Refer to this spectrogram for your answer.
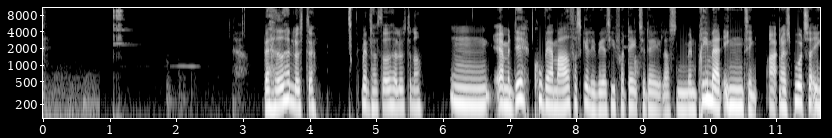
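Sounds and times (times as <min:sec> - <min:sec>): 
glasses clinking in a toast: 0:01.0 - 0:02.4
speech: 0:03.3 - 0:04.2, 0:04.8 - 0:11.6.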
